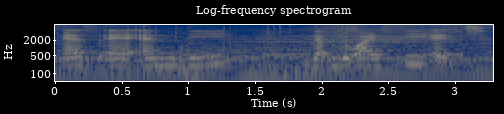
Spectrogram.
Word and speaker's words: sandwich: be given of sandwich s-a-n-d w-i-c-h sandwich in this word the letter d is silent uh the letter d is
